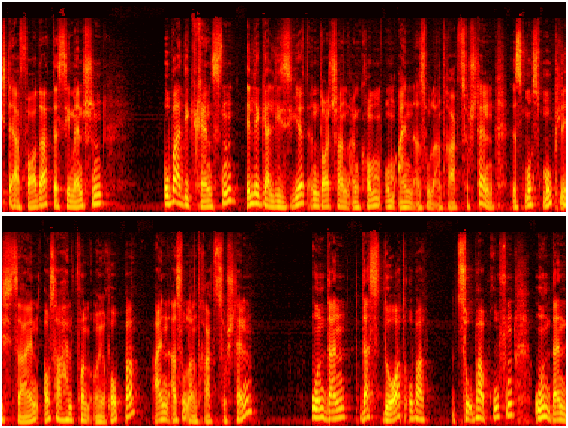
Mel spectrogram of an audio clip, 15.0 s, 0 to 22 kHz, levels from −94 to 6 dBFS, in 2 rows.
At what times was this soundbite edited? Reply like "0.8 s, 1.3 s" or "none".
none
